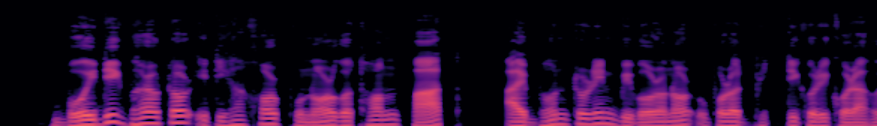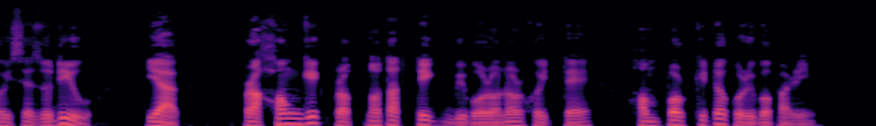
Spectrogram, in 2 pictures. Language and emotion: Assamese, neutral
